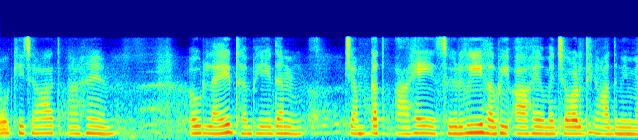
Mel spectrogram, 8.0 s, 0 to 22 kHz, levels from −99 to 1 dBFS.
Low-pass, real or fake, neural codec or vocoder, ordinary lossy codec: 7.2 kHz; fake; codec, 16 kHz in and 24 kHz out, 0.9 kbps, LongCat-Audio-Codec, fine tuned four codebook decoder; none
